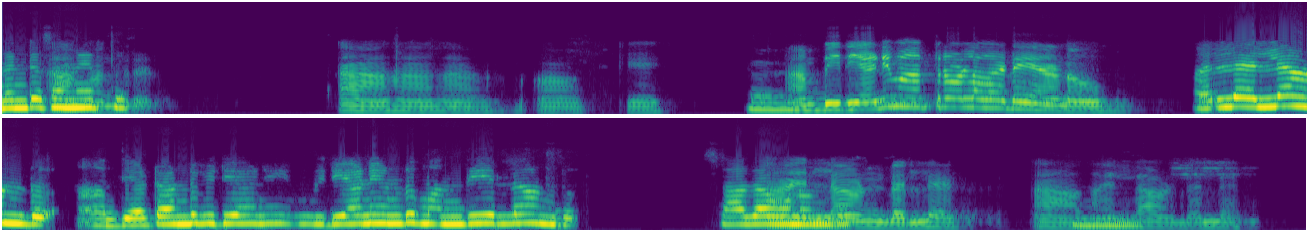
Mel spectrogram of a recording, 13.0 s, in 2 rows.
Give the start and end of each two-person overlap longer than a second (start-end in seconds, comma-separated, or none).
none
